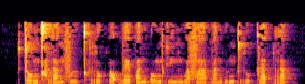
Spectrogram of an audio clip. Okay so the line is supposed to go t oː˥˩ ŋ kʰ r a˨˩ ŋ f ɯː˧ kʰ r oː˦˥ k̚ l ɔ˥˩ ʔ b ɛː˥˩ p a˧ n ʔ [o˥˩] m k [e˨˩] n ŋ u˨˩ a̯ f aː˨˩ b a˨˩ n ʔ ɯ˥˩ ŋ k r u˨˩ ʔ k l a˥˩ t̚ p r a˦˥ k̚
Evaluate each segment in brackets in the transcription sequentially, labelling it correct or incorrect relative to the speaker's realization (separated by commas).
correct, incorrect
